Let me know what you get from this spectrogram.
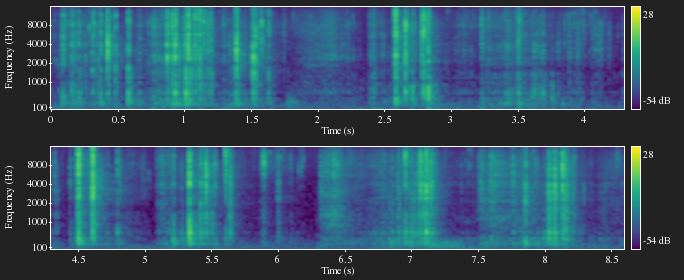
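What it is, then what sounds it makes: Pile of dried soap shards crunching. A heap of thin, brittle blue, pink and white dried soap shards on a dark table is pressed and rubbed by flat hands with long blue nails. Bursts of dry, bright crunching and crackling rise and fall as the shards break and shift, with quieter rustling between them.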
